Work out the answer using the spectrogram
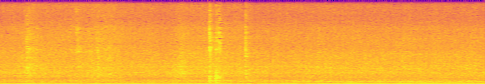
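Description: Cubed potatoes sautéing in oil in a kadai, sizzling steadily, as a metal spatula stirs them, scraping and tapping against the pan a few times, mostly about three seconds in.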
